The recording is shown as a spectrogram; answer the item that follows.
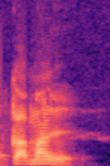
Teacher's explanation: जैसे कि कमल, क म पूरा निकल रहा है। लेकिन जब ल बोलेंगे तो कमल, तो आप अनुभव करेंगे कि जो ज़ुबान है वो ल में ऊपर वाले तालू से चिपक कर रह गई है।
